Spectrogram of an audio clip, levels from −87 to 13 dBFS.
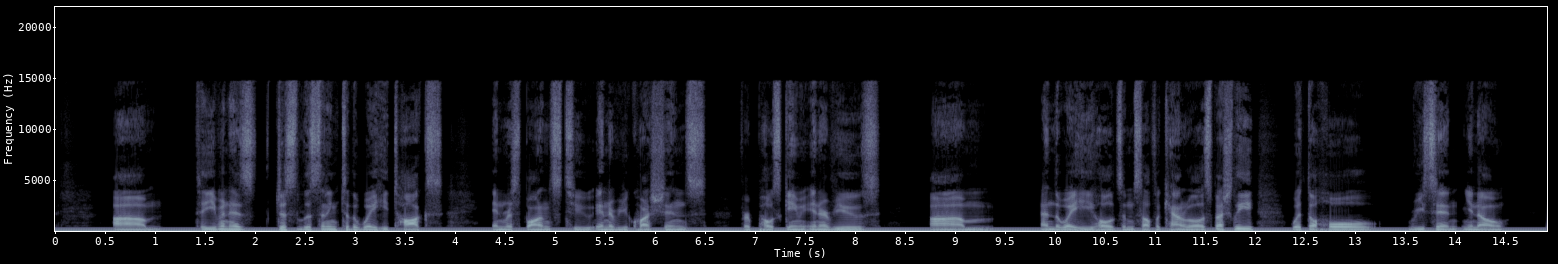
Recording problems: electrical hum; noticeable; throughout; 60 Hz, 20 dB below the speech

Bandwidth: 14.5 kHz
